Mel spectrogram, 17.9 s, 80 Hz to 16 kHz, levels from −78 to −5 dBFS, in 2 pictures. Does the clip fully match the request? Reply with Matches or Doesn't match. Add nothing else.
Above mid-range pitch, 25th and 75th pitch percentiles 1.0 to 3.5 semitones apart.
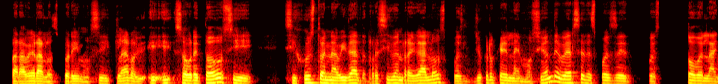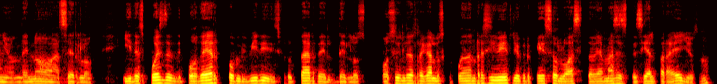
Doesn't match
